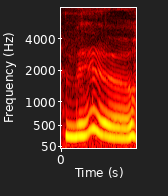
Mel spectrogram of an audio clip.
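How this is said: The moo is said in a seductive way.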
